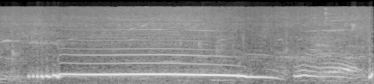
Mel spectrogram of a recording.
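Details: Indonesian puter pelung dove kept in captivity, long 'kwok' voice: fast stuttering pulses swell into a pure, steady hoot held about three seconds, gently falling at its close, then a softer wavering coo.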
